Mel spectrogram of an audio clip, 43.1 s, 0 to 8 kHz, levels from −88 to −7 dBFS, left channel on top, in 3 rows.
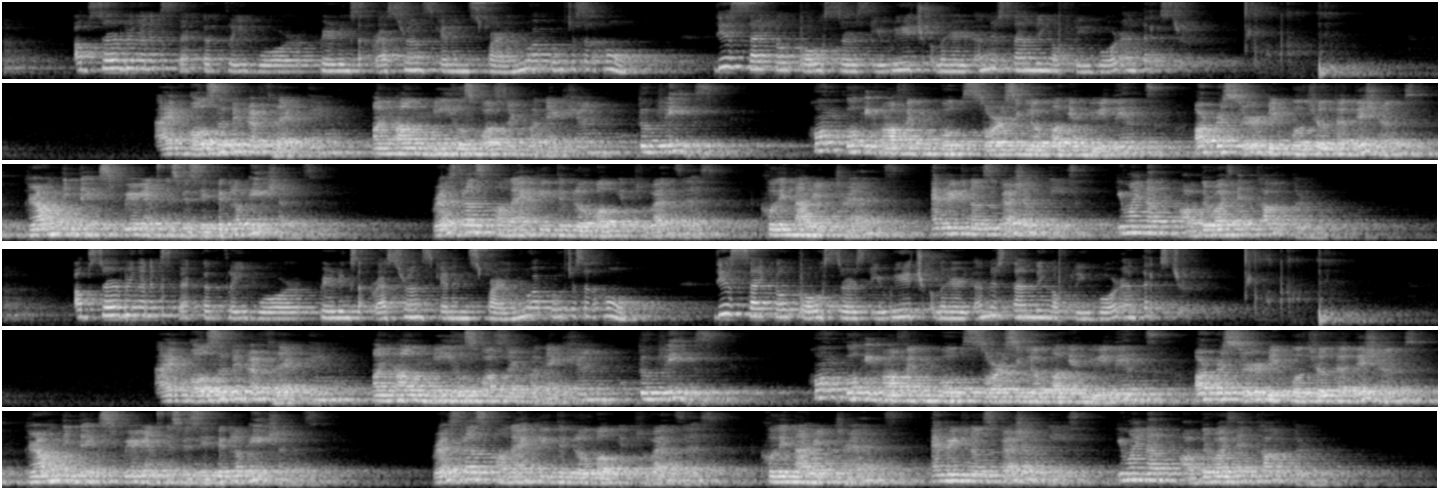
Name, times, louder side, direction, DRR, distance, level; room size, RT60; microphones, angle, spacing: voice 1, 0.7-6.3 7.1-11.9 12.4-12.5 13.2-13.3 20.5-20.6, right 2 dB, 30° right, 5 dB, 0.7 m, -27 dB
voice 2, 15.9-17.8 18.1-20.4 20.7-21.3 22.4-25.9 26.3-28.5 29.0-31.7 33.0-35.7 36.3-37.5 38.0-39.4 39.8-41.8, equal, 10° left, -2 dB, 3.9 m, -21 dB
17.5 x 14.0 x 4.9 m, 2.1 s
head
